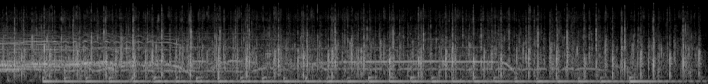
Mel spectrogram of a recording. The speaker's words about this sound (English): Give them all a round of applause again, man. I mean, they're the ones who make this happen.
